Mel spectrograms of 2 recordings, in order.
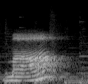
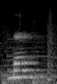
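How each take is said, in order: First: It is said with the second tone. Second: It is said with the neutral tone. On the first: It means a kind of hemp. "is the second tone" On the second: It marks a question. "This character is a neutral tone"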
